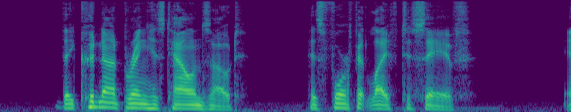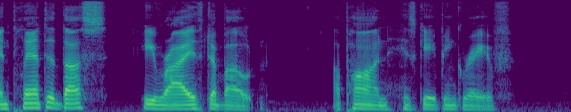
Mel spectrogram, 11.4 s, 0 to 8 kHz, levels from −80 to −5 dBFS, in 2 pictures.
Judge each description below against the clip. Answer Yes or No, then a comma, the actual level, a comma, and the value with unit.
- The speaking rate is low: Yes, slow, 115 wpm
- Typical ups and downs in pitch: Yes, average, 3.7 semitones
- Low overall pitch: Yes, low, 100 Hz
